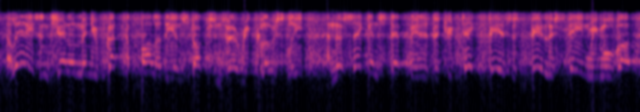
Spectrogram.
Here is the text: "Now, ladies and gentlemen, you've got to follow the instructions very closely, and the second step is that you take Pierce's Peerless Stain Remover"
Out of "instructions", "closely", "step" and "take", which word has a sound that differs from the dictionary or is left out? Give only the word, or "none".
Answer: none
